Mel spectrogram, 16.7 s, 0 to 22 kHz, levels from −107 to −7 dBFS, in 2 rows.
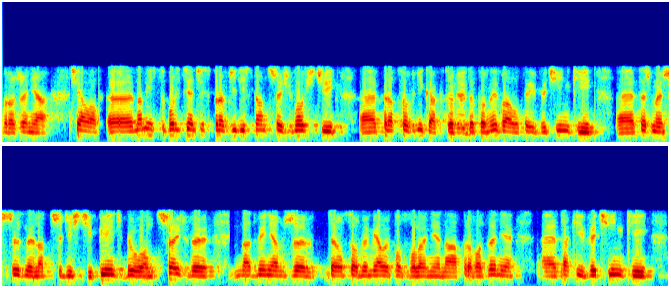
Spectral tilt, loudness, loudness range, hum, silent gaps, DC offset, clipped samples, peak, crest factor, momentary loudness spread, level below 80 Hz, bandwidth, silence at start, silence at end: -4.5 dB/octave; -18 LUFS; 2 LU; none; none; under 0.1%; under 0.1%; -4 dBFS; 12 dB; 5 LU; -58 dBFS; 4 kHz; 0 s; 0.1 s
